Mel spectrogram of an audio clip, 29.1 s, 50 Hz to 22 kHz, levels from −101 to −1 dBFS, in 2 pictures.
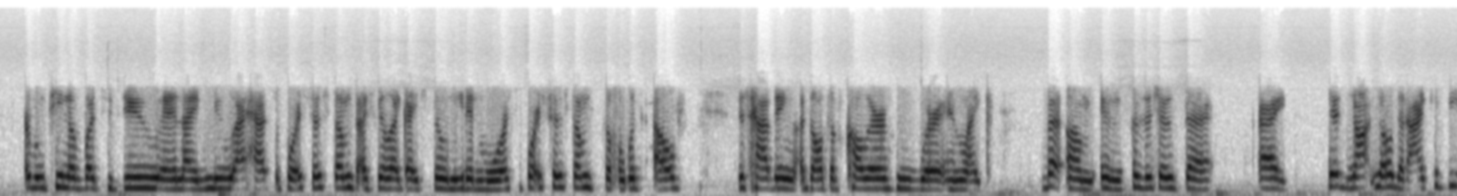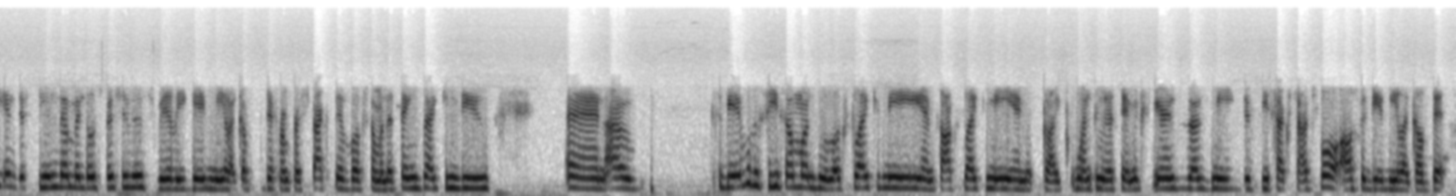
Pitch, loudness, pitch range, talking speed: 205 Hz, -15 LUFS, 195-220 Hz, 210 wpm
